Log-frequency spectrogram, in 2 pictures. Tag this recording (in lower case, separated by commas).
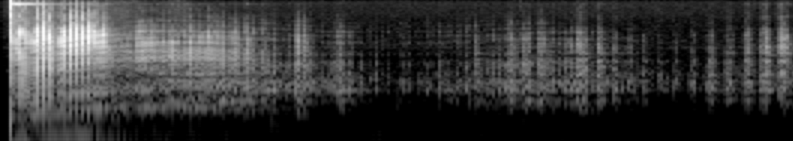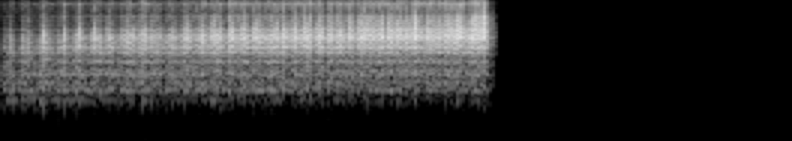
coin (dropping), home sounds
